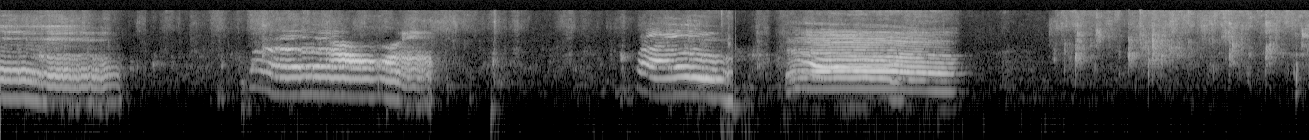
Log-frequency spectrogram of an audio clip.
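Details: Cat being bathed meows four times in quick succession, the calls wavering and bending in pitch, each about a second long, with quiet gaps and faint splashing between.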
